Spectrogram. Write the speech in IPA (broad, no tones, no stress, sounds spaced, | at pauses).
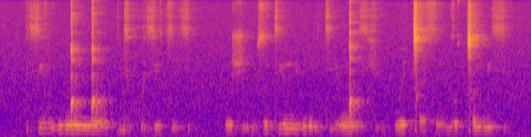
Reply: sʲ ʌ v ḭ b ŋ͡ǃ ɯ nʲ ŋ͡ǃ ɤ | dʲ ɛ̰ xʷ ḛ sʲ ʊ t͡s ḭ sʲ | ɯ ʃ ḭ b z ʊ tʲ ʌ nʲ ɛ b ŋ ḭ tʲ ɛ̰ ŋ͡ǃ ḭ sʲ x ḭ b kʷ e ǀ ɛ̰ s ḛ d ʊ ǀ ɤ nʲ ɾ i sʲ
